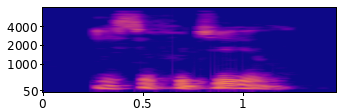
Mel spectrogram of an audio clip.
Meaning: Of or pertaining to the esophagus
- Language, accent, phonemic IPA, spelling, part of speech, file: English, Southern England, /ɪˌsɒfəˈd͡ʒiːəl/, esophageal, adjective, LL-Q1860 (eng)-esophageal.wav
